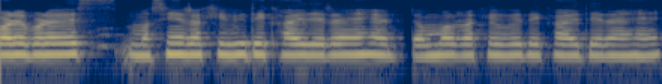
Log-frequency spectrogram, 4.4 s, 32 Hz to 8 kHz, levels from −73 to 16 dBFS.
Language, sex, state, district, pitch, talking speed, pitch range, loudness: Hindi, female, Chhattisgarh, Jashpur, 220 Hz, 215 wpm, 215-225 Hz, -18 LUFS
